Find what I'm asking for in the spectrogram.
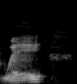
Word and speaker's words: Weah: By far, their most famous player is George Weah, or George Way, I've heard it pronounced.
